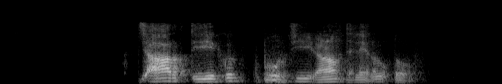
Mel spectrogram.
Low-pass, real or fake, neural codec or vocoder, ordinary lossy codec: 7.2 kHz; fake; codec, 16 kHz in and 24 kHz out, 0.4 kbps, LongCat-Audio-Codec, fine tuned four codebook decoder; Opus, 32 kbps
